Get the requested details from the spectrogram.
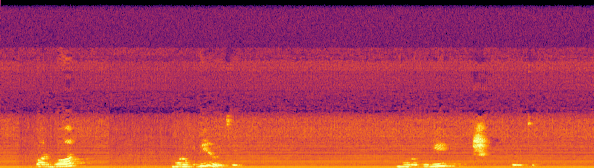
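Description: A woman speaks slowly in short phrases, close by.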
